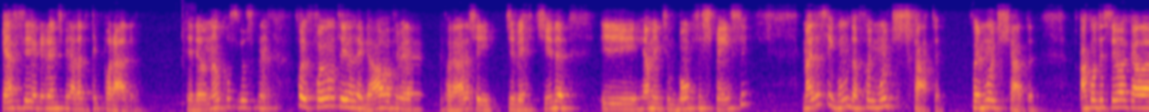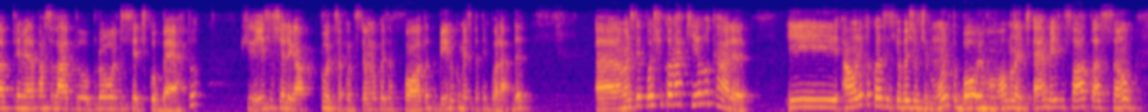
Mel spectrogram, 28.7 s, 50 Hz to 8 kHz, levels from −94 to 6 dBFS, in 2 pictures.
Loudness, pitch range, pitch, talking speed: -21 LUFS, 145-190 Hz, 165 Hz, 170 wpm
